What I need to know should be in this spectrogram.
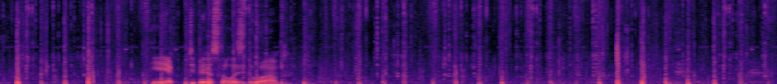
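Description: Footsteps crunch steadily through grass and brush.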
